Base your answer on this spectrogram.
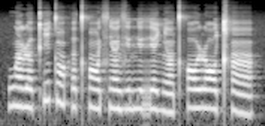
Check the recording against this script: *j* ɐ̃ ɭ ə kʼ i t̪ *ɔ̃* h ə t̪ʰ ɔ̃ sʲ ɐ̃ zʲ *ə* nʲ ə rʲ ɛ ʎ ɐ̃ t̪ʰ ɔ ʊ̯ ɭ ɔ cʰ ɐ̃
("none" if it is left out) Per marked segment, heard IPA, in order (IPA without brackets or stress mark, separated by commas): w, ɔ̃, ə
